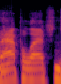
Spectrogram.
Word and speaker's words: Appalachian: And they're I think they're a bunch of college guys, or probably by now former college guys at Appalachian State University. And yes, it is pronounced Appalachian, God damn it.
